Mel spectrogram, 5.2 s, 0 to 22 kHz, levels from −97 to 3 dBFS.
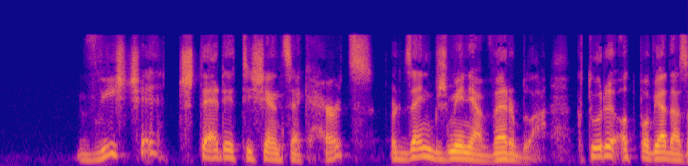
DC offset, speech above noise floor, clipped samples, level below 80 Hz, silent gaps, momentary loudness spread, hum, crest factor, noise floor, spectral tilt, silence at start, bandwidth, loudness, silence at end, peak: under 0.1%; 54 dB; under 0.1%; -62 dBFS; none; 10 LU; none; 20 dB; -78 dBFS; -4 dB/octave; 0.6 s; 11 kHz; -24 LUFS; 0 s; -4 dBFS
